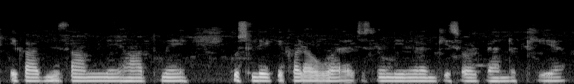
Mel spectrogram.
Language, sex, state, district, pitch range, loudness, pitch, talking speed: Hindi, female, Uttar Pradesh, Lalitpur, 155-170 Hz, -17 LUFS, 160 Hz, 185 wpm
